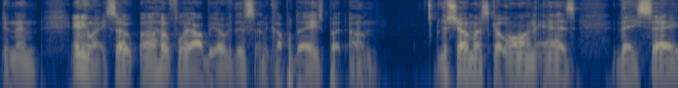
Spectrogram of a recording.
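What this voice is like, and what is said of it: Slightly congested voice from a cold. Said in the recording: “I still have this daggum cold. I'm a lot better, as you can hear. ... better. Still a little bit off. I still have a little bit of congestion.”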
